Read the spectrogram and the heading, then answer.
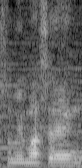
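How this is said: It is said with an Indonesian accent. "kalau kita bilang sumimasen"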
